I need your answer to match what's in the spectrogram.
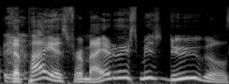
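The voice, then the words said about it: Attempted Irish accent. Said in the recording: “do our Irish accents ... here's my attempt to do the mom's accent”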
